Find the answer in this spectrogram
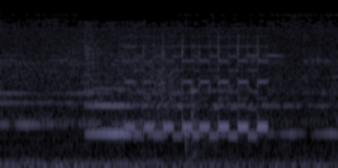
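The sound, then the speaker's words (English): A phone rings with a warbling electronic ringtone, a short burst of rapidly pulsing high tones. It sounds fairly faint over a low background hum, with no talking. “The moment is broken by the ringing of the phone”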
